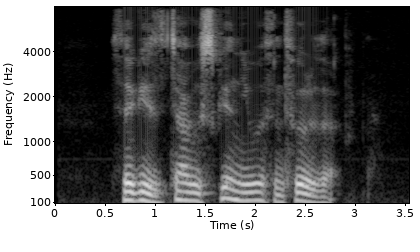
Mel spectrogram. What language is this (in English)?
Kabyle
